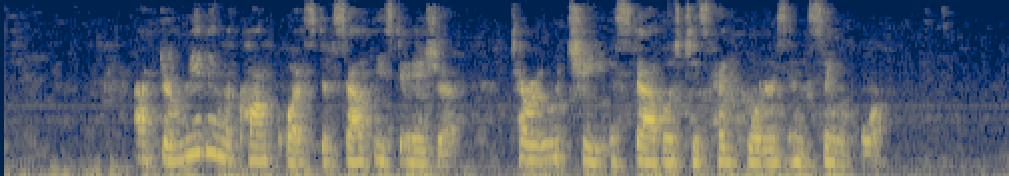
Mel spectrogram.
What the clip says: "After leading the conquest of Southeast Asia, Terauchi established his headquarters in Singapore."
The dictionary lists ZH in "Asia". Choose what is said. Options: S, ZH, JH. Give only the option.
ZH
